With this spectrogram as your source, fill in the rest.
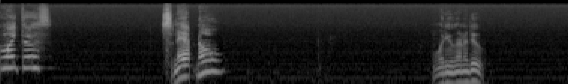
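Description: A man speaks with animation through a microphone, in short bursts with pauses.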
